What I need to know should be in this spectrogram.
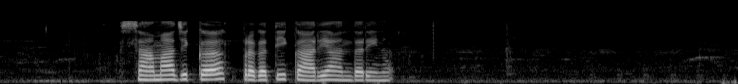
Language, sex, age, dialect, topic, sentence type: Kannada, female, 25-30, Dharwad Kannada, banking, question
